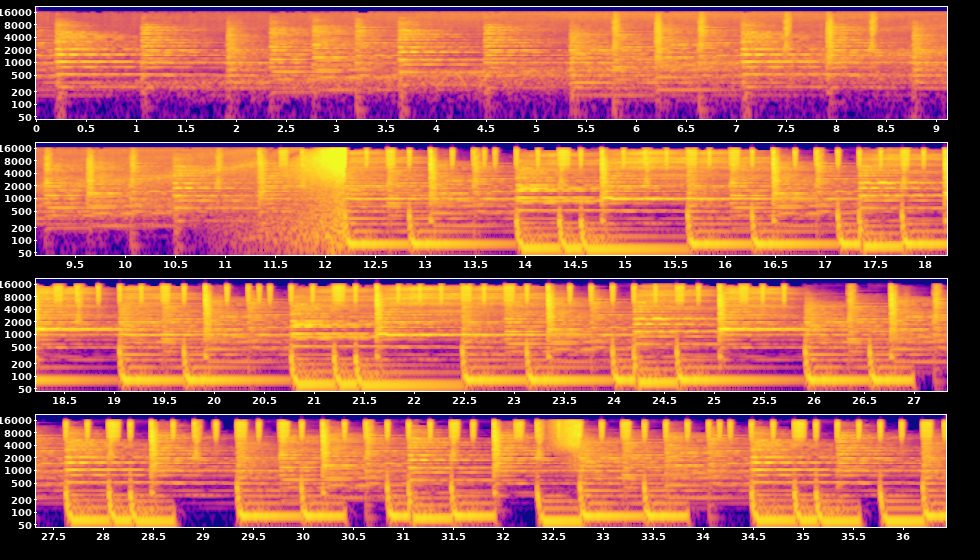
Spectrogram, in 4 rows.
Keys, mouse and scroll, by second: 0.1 click, 5.2 click, 7.8-9.5 drag, 9.5-10.2 scroll up 1, 10.2-12.2 drag, 12.2-12.8 middle drag, 12.8-13.7 scroll up 1, 13.7 click, 17.6-18.9 drag, 22.9-23.7 drag, 26.8-28.5 drag, 33.3-35.9 drag, 35.9 Tab.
